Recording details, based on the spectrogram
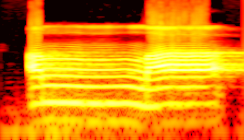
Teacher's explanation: اما میم کو کھینچنا ہے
